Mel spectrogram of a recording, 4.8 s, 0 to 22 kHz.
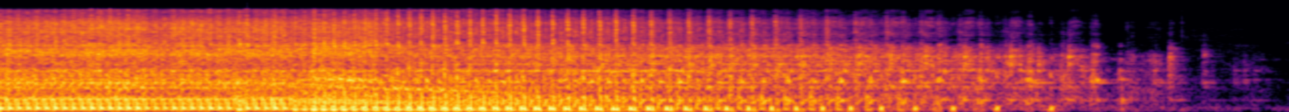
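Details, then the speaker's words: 1984/1986 Troy-Bilt Horse 2412 rear-tine tiller, Tecumseh HH60 engine, after sitting years and running rough, after carburetor adjustment: single runs fast and even with no misses, then coasts smoothly to a stop; running clean. "do you think? Sounds better. That's all it needed."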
